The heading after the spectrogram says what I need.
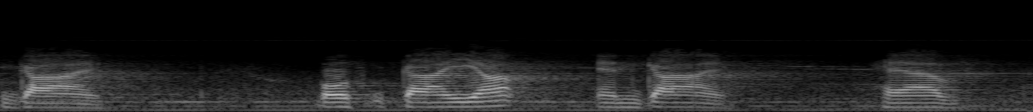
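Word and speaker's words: กาย: The original word the Buddha used was Gaya, and this word also occurs in Thai and is pronounced Gai.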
